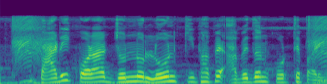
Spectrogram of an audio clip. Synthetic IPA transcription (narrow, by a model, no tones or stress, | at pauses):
baɽikɔɾaɾd͡ʑonːolonkibʱabeʔa̰bed̪onkoɾt̪epaɾi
